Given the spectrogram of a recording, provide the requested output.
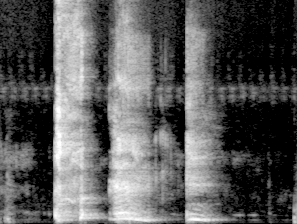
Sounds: Throat clearing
